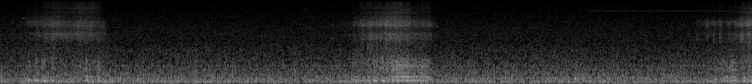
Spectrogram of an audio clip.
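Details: Persian cat asleep beside its owner indoors, snoring loudly: three soft, breathy, hissing snores spaced about three and a half seconds apart over a low steady background hum.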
